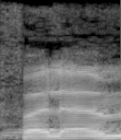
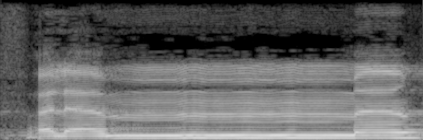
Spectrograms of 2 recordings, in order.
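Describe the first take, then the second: First: The nasal m is held for a shorter time. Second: The nasal m is held for a longer time. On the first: "kalau dua, ... itu dua lebih kurang" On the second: "tapi kalau tiga panjang sikit lah"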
